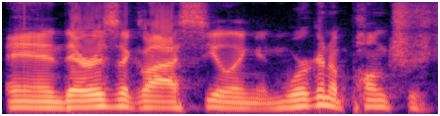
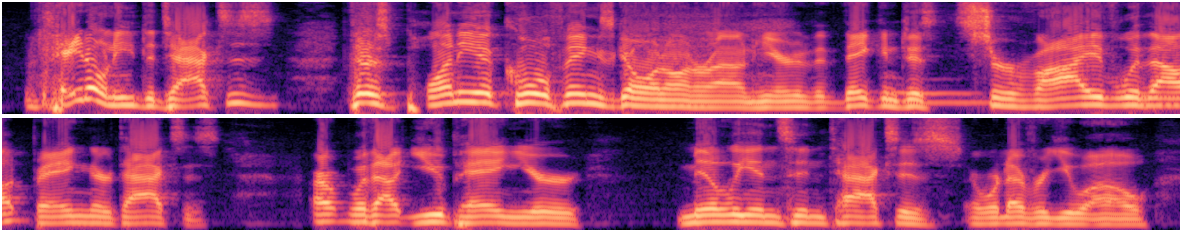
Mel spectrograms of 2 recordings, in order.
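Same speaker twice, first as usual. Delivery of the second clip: plain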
